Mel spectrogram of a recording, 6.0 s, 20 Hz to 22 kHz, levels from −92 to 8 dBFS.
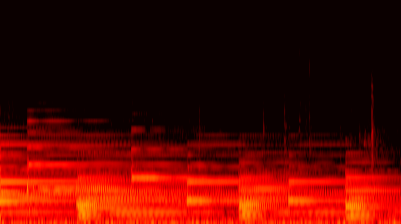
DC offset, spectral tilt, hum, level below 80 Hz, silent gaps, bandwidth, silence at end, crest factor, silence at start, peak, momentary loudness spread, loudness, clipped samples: under 0.1%; -10 dB/octave; none; -52 dBFS; none; 13.5 kHz; 0 s; 16 dB; 0 s; -26 dBFS; 8 LU; -42 LUFS; under 0.1%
